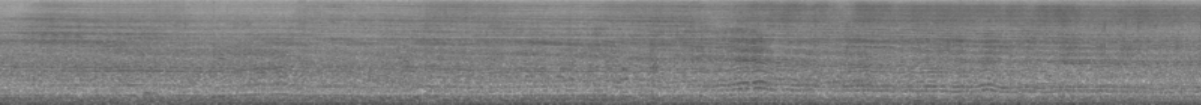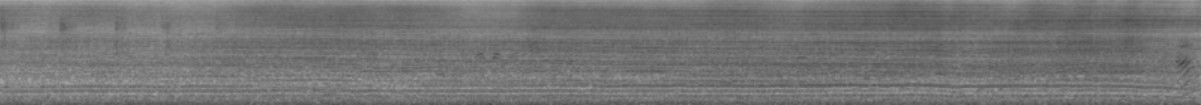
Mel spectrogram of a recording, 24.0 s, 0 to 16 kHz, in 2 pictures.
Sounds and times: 0.1s a drone flying around 24.0s

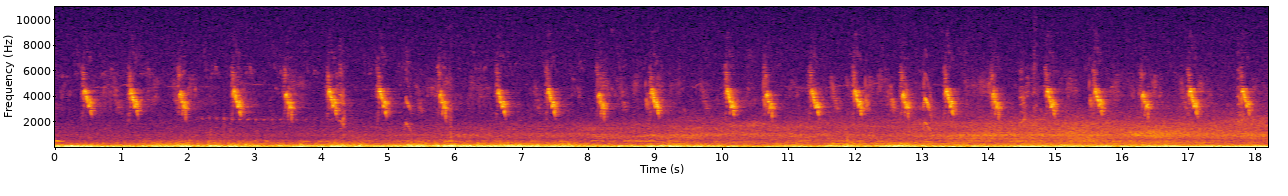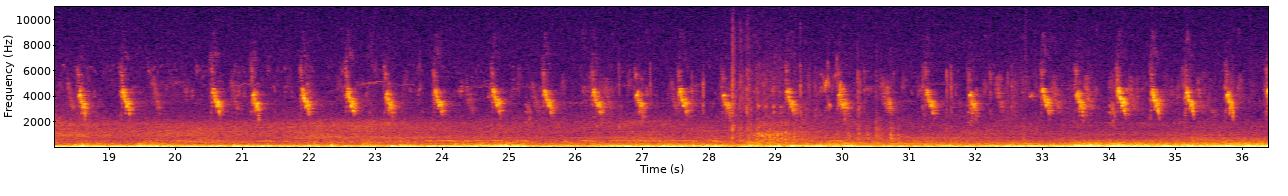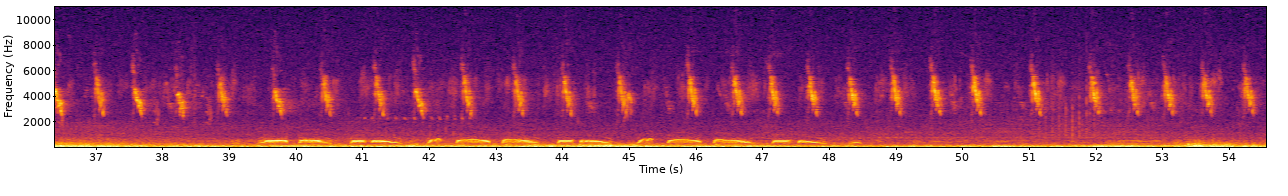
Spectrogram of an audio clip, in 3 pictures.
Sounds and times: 7.9s traffic noise 52.1s
22.7s collared dove 33.7s
24.0s wood pigeon 33.4s
37.8s collared dove 54.5s
39.0s wood pigeon 49.8s

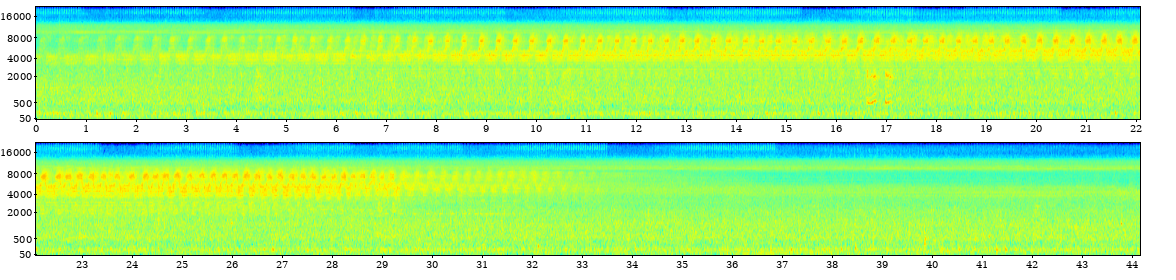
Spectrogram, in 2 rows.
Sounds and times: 0.0s Cicadas called 35.3s
0.0s Stream sound 44.1s
2.0s Frogs called 33.0s

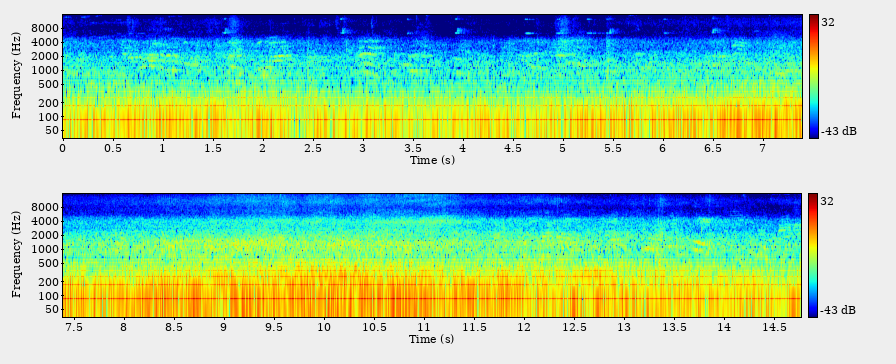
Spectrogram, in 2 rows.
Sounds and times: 0.0s students leave school 14.7s

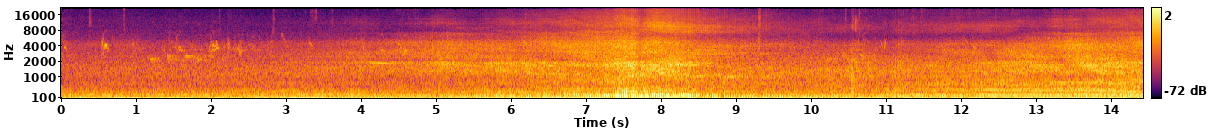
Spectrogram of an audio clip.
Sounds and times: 4.8s traffic sound 14.4s

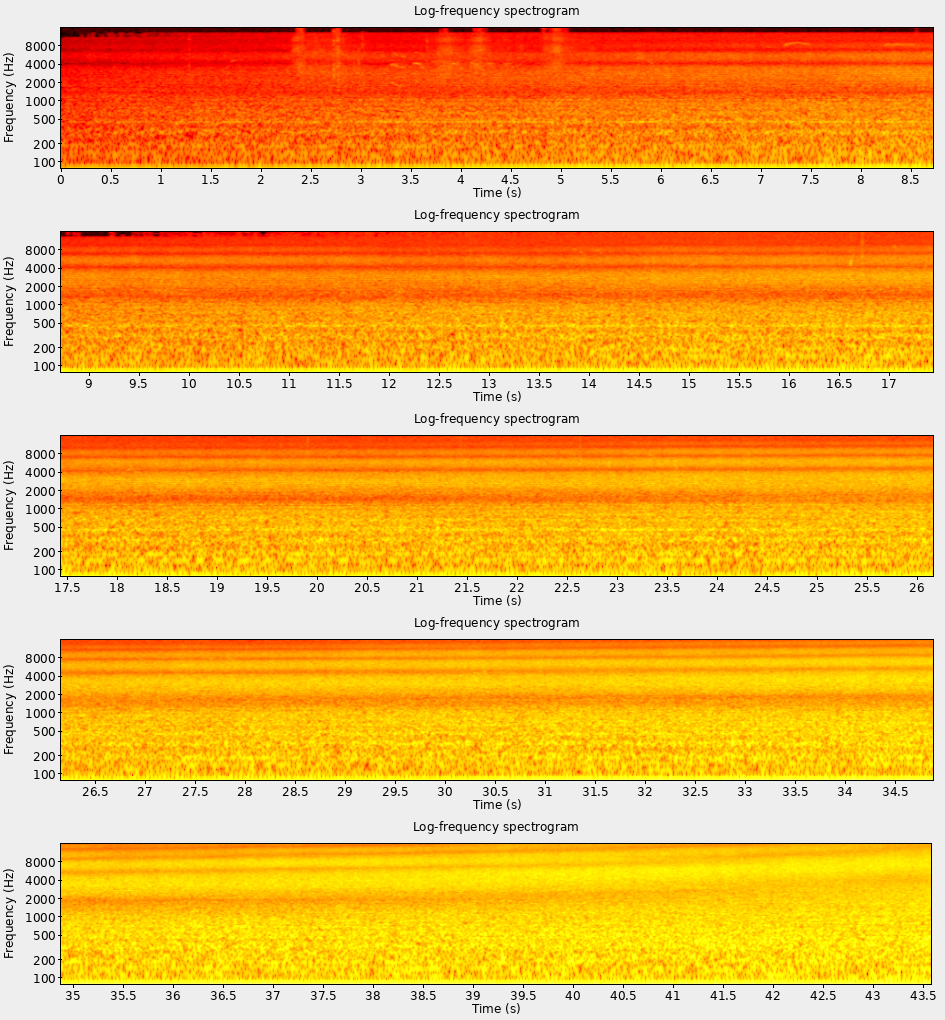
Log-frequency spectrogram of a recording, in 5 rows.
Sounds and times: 0.0s boat is passing by on the Seine river 43.5s

